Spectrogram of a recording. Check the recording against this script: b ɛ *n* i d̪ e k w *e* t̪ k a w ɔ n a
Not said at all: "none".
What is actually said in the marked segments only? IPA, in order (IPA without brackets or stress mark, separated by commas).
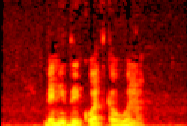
n, a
